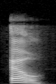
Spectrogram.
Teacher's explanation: pronounced as L similar to the English L in love but with the tongue touching the roof of the mouth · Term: Dutch letter L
